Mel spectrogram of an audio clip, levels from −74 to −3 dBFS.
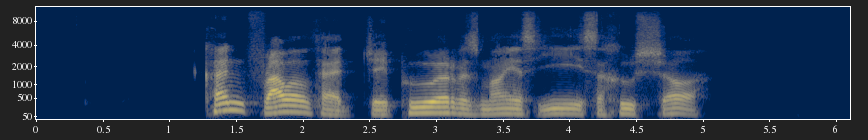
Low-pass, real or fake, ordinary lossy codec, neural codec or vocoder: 10.8 kHz; fake; AAC, 32 kbps; codec, 24 kHz, 0.9 kbps, WavTokenizer, large speech release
